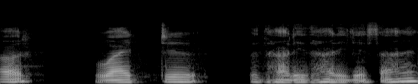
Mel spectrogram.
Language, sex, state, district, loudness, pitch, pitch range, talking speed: Hindi, male, Bihar, Begusarai, -30 LUFS, 105 Hz, 105-115 Hz, 70 wpm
